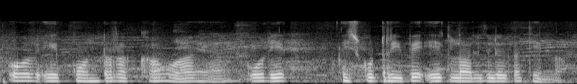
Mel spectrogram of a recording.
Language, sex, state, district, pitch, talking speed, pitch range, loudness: Hindi, male, Uttar Pradesh, Saharanpur, 150 Hz, 155 wpm, 145-155 Hz, -14 LUFS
